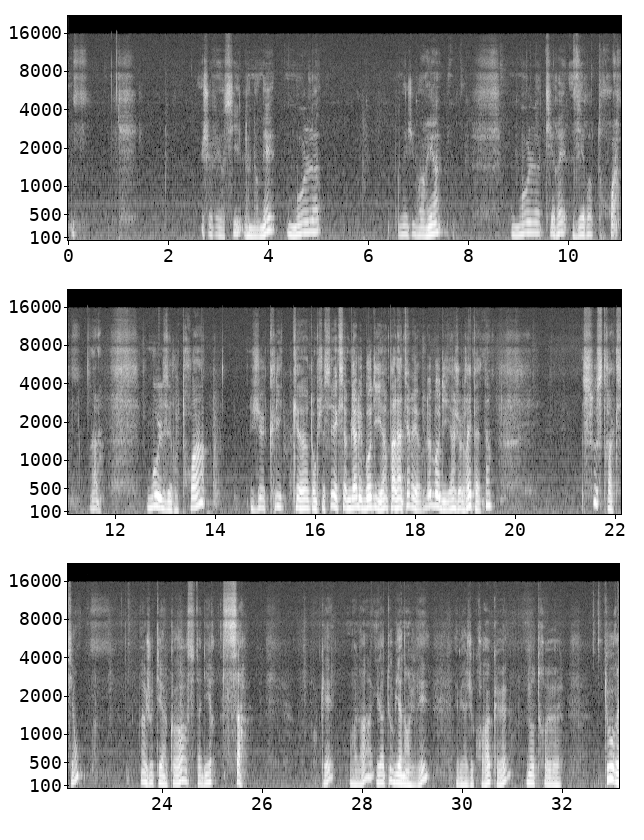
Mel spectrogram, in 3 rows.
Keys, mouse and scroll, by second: 1.8 click, 3.2 F2, 4.0-5.8 typing, 7.7 BackSpace, 8.8-10.0 typing, 10.5 KP_Enter, 13.1-14.1 drag, 19.5 click, 21.8 click, 22.6 click, 23.4 click, 25.1 click, 26.9 click, 27.8-29.6 drag, 31.0 click, 32.2 click, 32.6 space.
